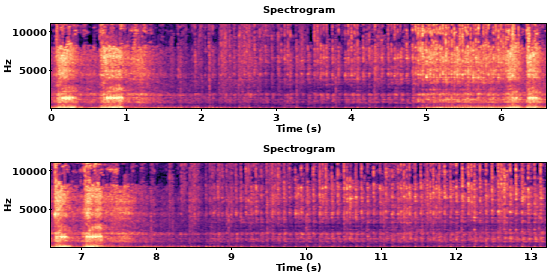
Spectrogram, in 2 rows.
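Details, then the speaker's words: Rally VW Beetle built for circle-track racing, fresh 1776cc air-cooled flat-four with windage tray, run in neutral. Blipped twice, revs climbing and dropping cleanly with steady even idle between: normal running and revving. "would you like to run this engine Nick so we can hear it make sure it's in neutral so we don't run ourselves over"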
